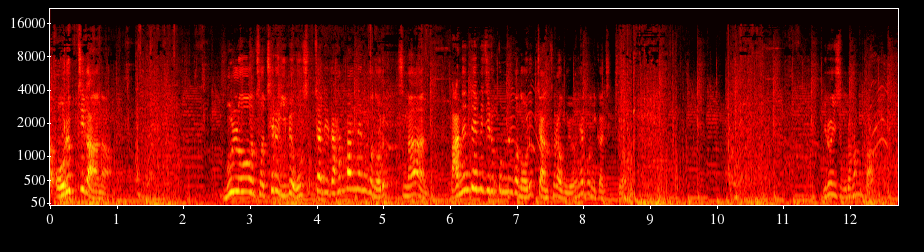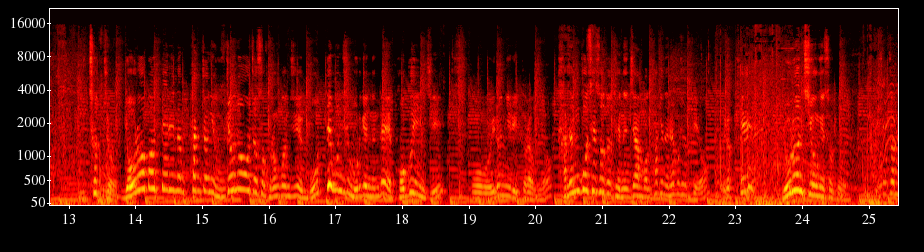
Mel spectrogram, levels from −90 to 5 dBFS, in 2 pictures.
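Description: From 5.08 to 5.21 s, AAC frame loss with concealment leaves a brief smeared, noisy patch. About 85 ms, consistent with two dropped frames, is rebuilt from the last good spectrum. On a spectrogram, fine detail blurs into an even smudge there.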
